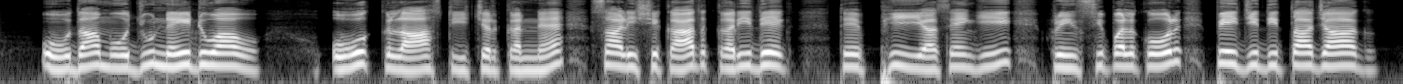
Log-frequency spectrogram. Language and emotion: Dogri, fearful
